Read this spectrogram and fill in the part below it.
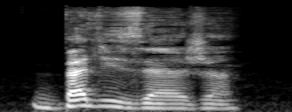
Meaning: mark; marking; tag
- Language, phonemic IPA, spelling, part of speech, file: French, /ba.li.zaʒ/, balisage, noun, LL-Q150 (fra)-balisage.wav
